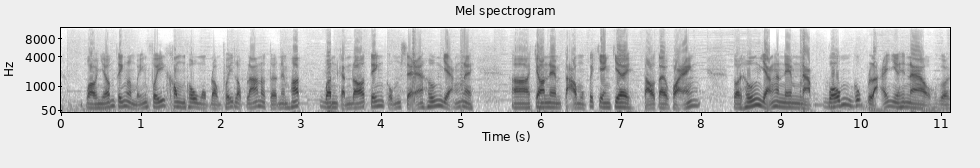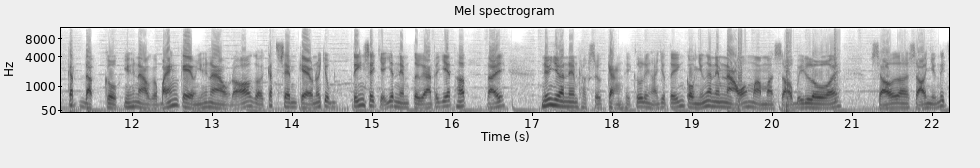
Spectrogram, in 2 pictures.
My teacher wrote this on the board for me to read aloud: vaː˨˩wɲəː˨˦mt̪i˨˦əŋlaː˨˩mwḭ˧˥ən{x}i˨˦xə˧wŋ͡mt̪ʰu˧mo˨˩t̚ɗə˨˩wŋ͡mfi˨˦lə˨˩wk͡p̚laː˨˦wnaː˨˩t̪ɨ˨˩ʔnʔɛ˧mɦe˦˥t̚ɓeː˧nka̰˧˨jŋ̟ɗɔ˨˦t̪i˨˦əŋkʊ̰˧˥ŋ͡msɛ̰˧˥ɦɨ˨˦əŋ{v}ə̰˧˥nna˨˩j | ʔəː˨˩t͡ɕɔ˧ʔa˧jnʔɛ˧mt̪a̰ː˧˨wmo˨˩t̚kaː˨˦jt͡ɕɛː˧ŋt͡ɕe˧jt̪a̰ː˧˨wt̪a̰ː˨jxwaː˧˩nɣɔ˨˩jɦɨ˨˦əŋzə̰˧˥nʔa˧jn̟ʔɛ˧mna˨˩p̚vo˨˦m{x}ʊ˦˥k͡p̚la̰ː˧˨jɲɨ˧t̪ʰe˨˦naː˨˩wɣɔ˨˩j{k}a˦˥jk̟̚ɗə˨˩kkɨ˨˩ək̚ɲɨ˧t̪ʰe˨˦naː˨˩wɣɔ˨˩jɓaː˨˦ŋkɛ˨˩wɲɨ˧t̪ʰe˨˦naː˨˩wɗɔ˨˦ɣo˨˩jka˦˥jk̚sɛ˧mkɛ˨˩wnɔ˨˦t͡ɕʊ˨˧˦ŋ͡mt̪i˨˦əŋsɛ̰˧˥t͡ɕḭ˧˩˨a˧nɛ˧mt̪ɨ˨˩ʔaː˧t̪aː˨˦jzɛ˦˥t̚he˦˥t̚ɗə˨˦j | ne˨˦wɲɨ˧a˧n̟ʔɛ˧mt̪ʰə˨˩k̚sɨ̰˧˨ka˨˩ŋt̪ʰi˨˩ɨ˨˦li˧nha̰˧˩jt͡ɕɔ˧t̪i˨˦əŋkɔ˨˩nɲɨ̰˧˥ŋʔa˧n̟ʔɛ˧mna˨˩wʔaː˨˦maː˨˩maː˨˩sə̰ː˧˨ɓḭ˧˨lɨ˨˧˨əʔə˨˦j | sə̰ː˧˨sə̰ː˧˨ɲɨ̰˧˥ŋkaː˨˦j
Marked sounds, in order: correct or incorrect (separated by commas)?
incorrect, incorrect, incorrect, correct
